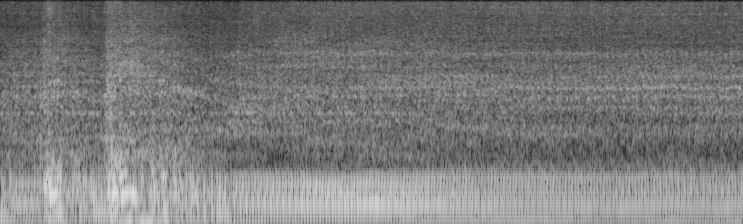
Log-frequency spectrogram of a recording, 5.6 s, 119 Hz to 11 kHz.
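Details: Warm 2005 Yamaha R1 four-cylinder, engine rebuilt a month earlier, on its third oil change, full titanium TI Force exhaust: a couple of sharp revs, then a steady, even idle with no knocking or ticking, sounding healthy.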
